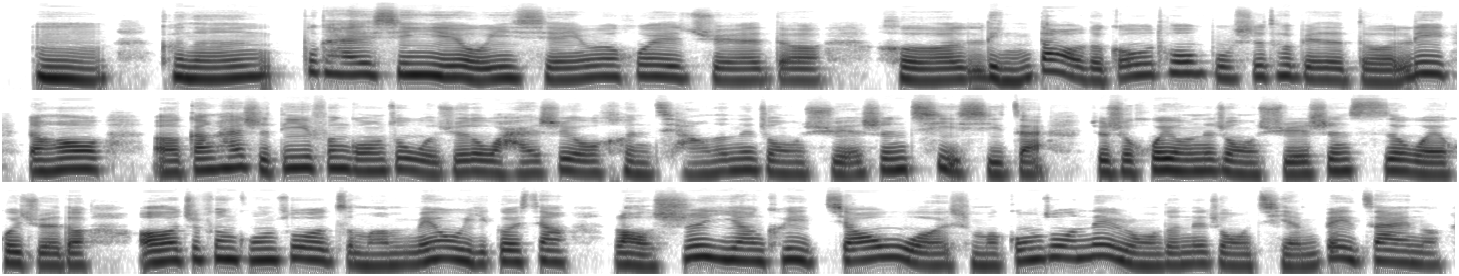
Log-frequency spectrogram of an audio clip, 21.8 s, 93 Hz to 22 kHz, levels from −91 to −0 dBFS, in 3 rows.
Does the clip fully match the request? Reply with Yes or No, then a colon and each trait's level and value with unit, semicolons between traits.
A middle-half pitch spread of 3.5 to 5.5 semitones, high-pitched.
Yes: average, 4.2 semitones; high, 195 Hz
